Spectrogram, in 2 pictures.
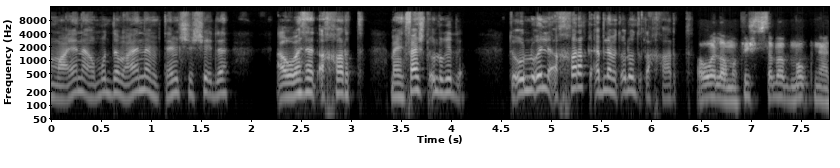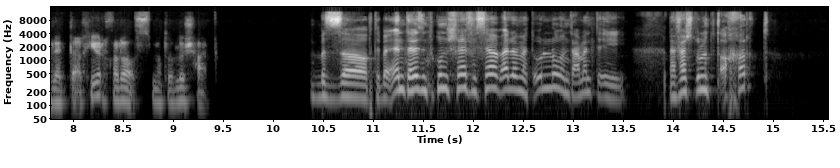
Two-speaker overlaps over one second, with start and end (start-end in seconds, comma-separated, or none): none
